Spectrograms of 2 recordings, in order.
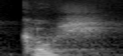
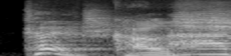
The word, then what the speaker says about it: Kölsch: And especially because everybody's so proud of it here, like I'm going to pronounce it wrong, but the Kolsch in Cologne, like the little ones. Kölsch. Kölsch.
